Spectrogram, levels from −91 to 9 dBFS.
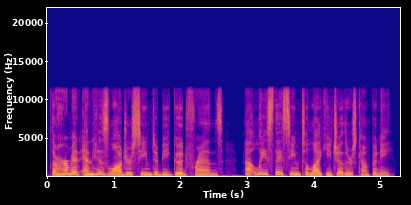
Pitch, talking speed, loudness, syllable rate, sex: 235 Hz, 215 wpm, -18 LUFS, 5.1 syllables/s, female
